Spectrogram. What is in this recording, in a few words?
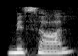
"misaal", Punjabi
